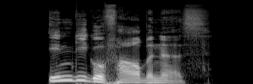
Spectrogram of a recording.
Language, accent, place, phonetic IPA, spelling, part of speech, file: German, Germany, Berlin, [ˈɪndiɡoˌfaʁbənəs], indigofarbenes, adjective, De-indigofarbenes.ogg
- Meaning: strong/mixed nominative/accusative neuter singular of indigofarben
